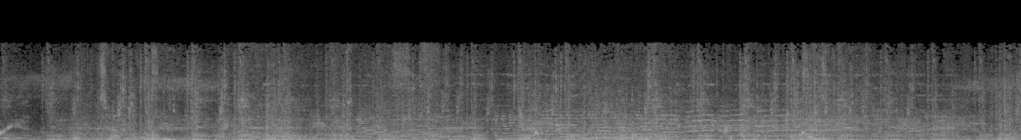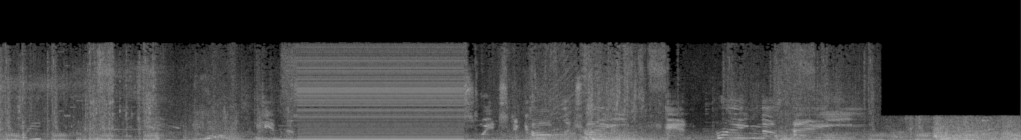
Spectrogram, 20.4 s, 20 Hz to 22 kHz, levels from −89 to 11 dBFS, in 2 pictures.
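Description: From 13.2 to 14.86 s a steady 100 Hz buzz takes over. This is a system hang loop, with the hardware replaying one 10 ms buffer while the system stalled.

At 19.03 s the sound abruptly turns dull, with nothing above 3.8 kHz and faint new background noise. The likely cause is the input switching to a poorer device.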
